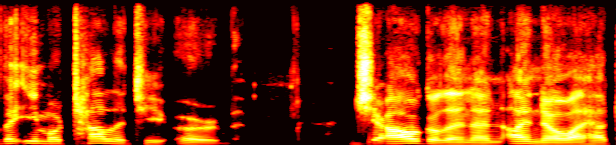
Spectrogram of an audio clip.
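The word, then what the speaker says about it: jiaogulan: Gowolin. And I know I had to spell that one.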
